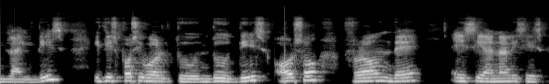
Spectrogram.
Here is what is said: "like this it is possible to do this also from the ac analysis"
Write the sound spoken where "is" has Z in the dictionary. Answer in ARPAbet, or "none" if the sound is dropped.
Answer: S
